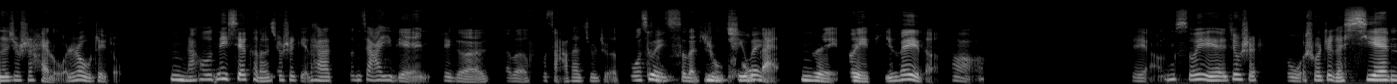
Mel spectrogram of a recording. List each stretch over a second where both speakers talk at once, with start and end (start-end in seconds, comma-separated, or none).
6.4-8.3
